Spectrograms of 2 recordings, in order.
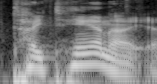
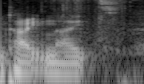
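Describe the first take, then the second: First: "Titanite" as tie-TAN-ite, middle syllable sounded out and higher; corrected pronunciation. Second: Said in the usual way. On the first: Shown as a demonstration. Correcting himself on the item's name, "Titanite" said tie-TAN-ite. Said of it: "I think is how it's supposed to be pronounced". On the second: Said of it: "how it's supposed to be pronounced".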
